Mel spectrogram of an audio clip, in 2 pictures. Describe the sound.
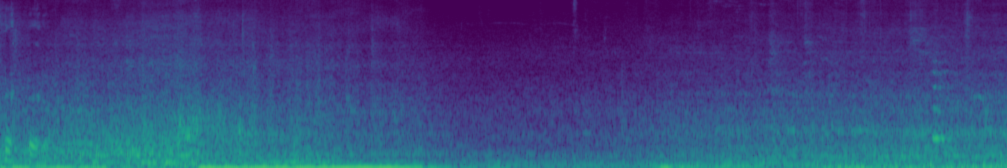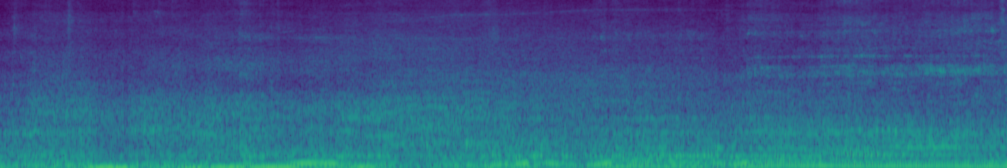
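A large school bus rumbles along the road with a deep, steady engine drone that swells and shifts as it passes, with muffled voices underneath the traffic noise.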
